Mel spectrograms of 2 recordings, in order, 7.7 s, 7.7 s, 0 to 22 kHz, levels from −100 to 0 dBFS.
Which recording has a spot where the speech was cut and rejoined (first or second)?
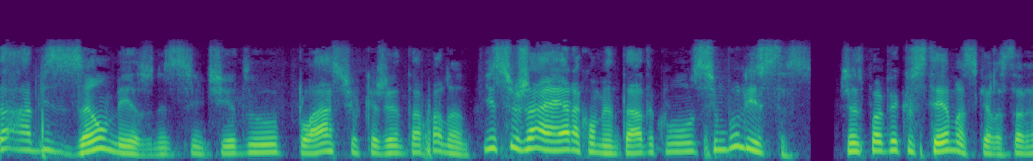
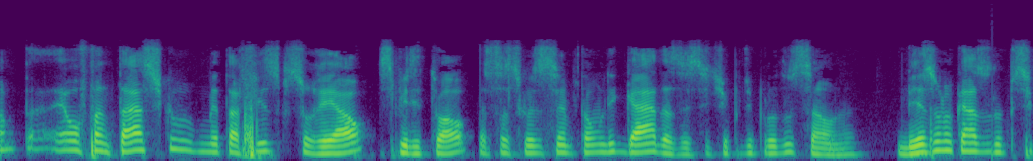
first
